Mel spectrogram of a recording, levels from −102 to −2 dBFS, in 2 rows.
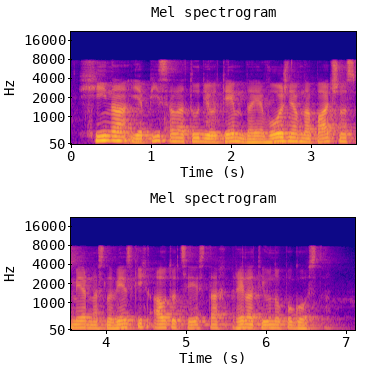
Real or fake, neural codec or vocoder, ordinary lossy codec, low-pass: real; none; none; none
